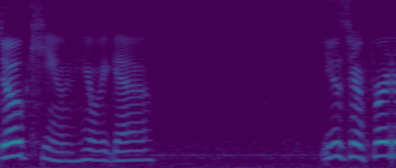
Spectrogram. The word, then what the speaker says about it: DQN: is it tips list dqn pronounced dokyun here we go use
